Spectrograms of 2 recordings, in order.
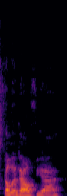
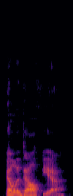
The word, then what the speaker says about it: Philadelphia: paths and beautiful nature to pronounce philadelphia remember ph is pronounced as an f philadelphia philadelphia philadelphia we call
